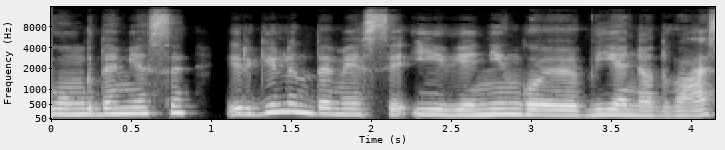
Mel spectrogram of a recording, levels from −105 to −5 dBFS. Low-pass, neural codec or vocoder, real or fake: 14.4 kHz; none; real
